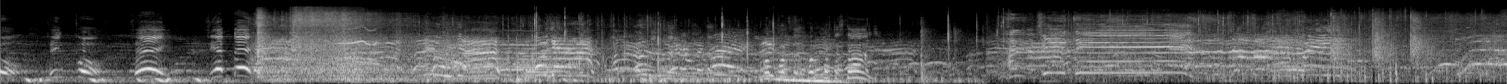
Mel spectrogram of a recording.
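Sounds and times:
people shouting and yelling: 0:00.0 - 0:15.0.

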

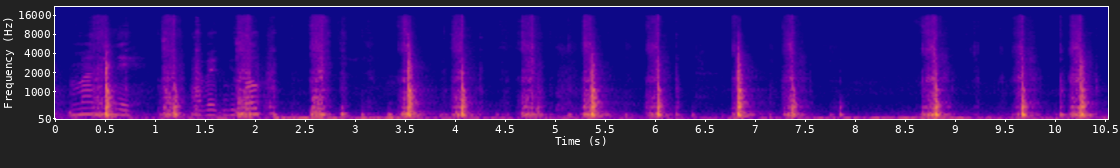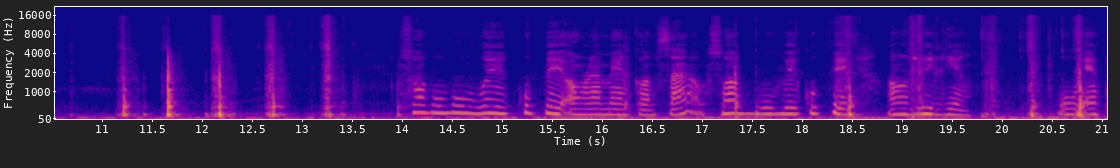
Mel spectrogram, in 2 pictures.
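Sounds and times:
knife chopping on wooden board: 0:00.4 - 0:02.0, 0:02.6 - 0:07.6, 0:08.6 - 0:09.0, 0:09.6 - 0:10.4, 0:11.1 - 0:13.4, 0:18.4 - 0:21.0.

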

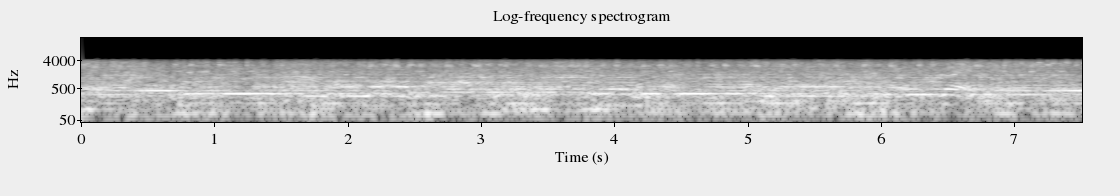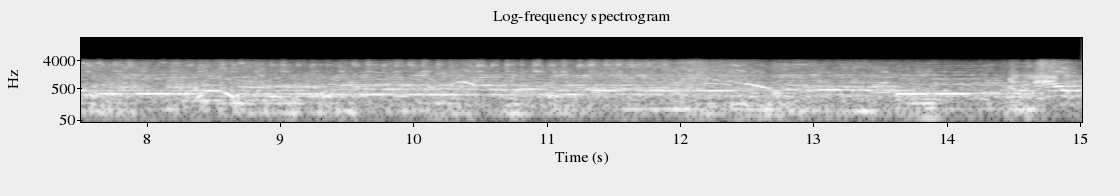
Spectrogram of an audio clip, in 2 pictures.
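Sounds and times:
crowd chattering: 0:00.0 - 0:15.0
music over loudspeakers: 0:00.0 - 0:15.0.

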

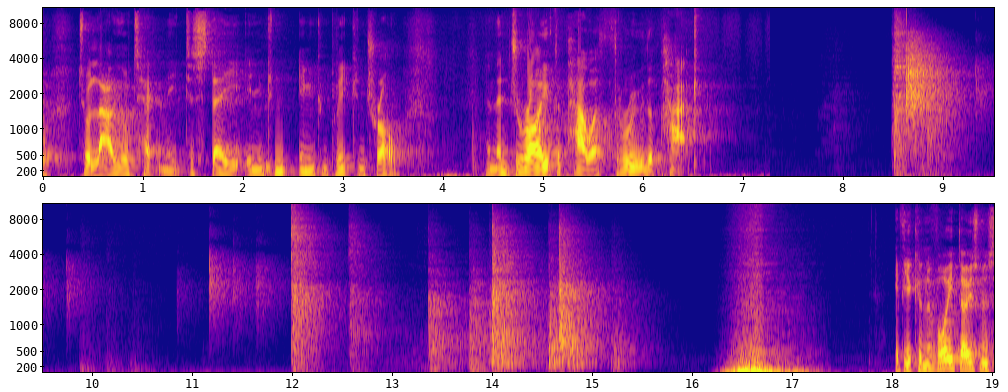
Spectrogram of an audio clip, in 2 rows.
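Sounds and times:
deep whoosh: 0:16.3 - 0:17.4.

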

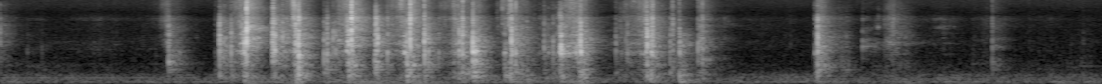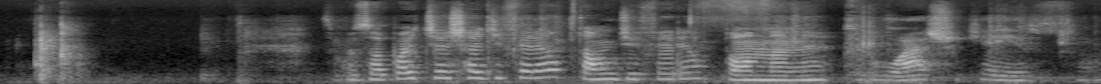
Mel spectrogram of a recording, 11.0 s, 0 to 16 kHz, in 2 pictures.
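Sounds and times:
cards shuffled by hand: 0:00.8 - 0:05.1.

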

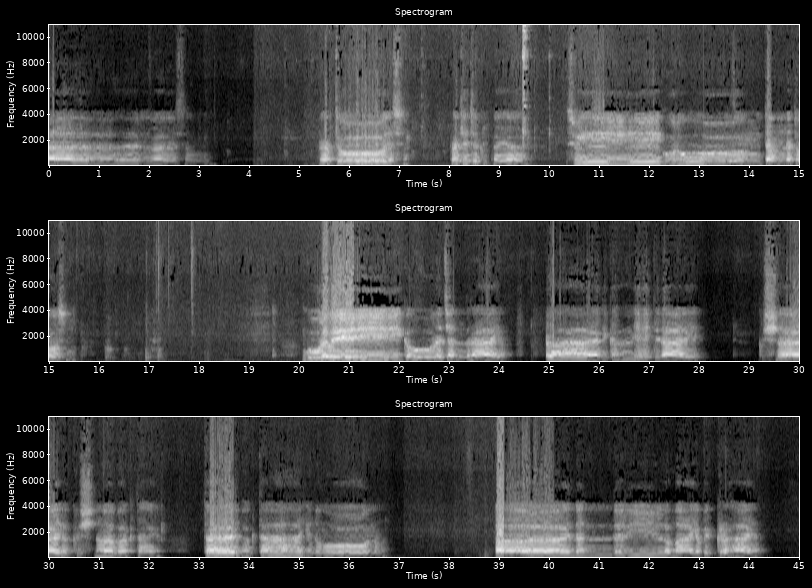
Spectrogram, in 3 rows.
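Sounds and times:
man chanting: 0:00.0 - 0:03.4, 0:05.3 - 0:16.6, 0:20.0 - 0:24.3, 0:24.9 - 0:28.2, 0:29.2 - 0:32.3, 0:33.1 - 0:36.9, 0:38.9 - 0:44.4.

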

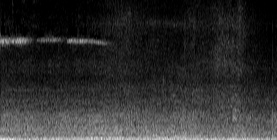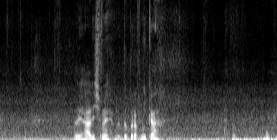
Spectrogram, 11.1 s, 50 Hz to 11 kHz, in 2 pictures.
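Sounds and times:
wind buffeting microphone: 0:09.3 - 0:11.0.

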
